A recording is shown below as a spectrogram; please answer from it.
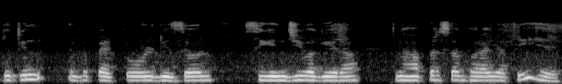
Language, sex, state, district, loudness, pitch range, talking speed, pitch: Hindi, male, Rajasthan, Jaipur, -14 LUFS, 185-200 Hz, 140 wpm, 190 Hz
